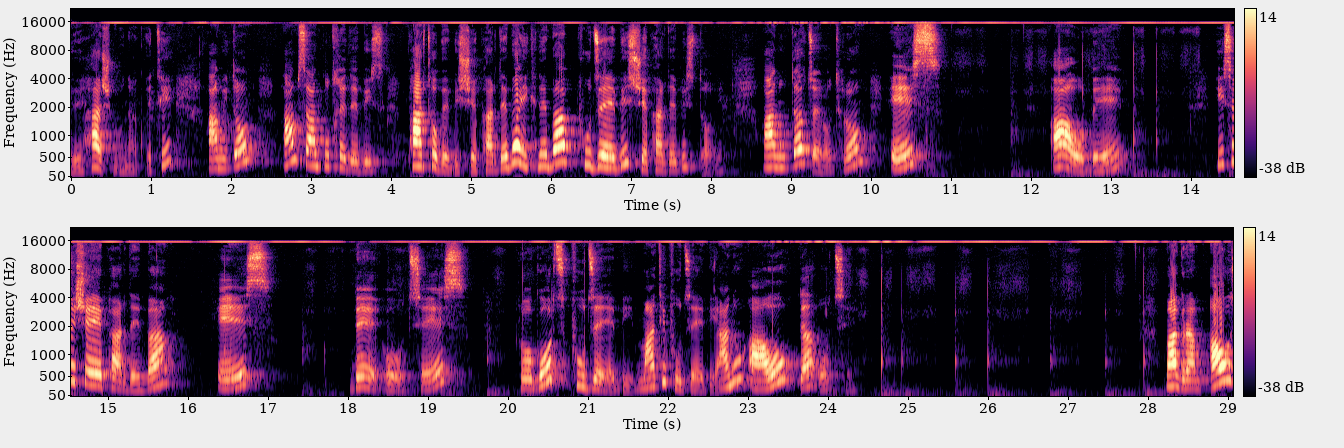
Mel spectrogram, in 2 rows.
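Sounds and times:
chalk scratching on a chalkboard: 10.4s - 14.8s, 17.4s - 20.8s, 23.9s - 28.3s.

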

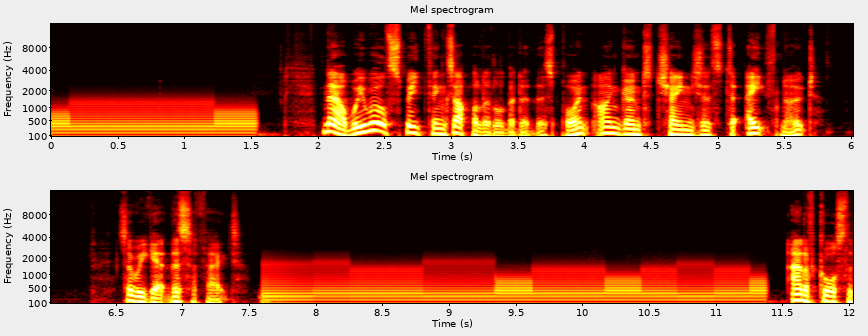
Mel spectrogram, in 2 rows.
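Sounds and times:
filtered synthesizer note: 0.0s - 1.6s, 7.6s - 11.6s.

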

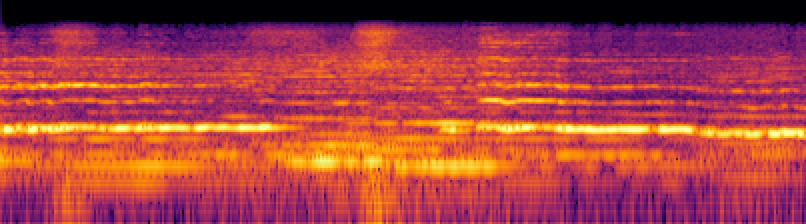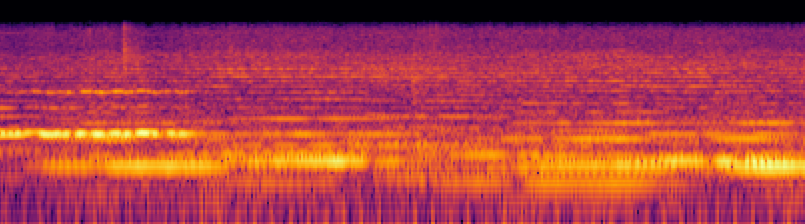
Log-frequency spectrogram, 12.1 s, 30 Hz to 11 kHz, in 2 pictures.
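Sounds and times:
slow sustained music: 0.0s - 12.0s.

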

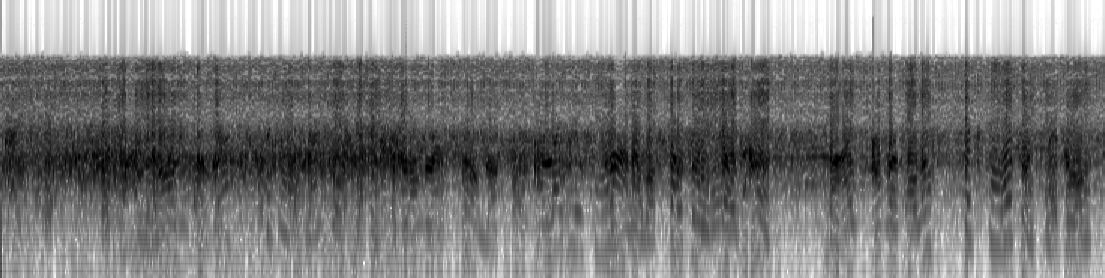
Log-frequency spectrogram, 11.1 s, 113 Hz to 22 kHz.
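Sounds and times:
man narrating over radio speaker: 0.0s - 11.0s.

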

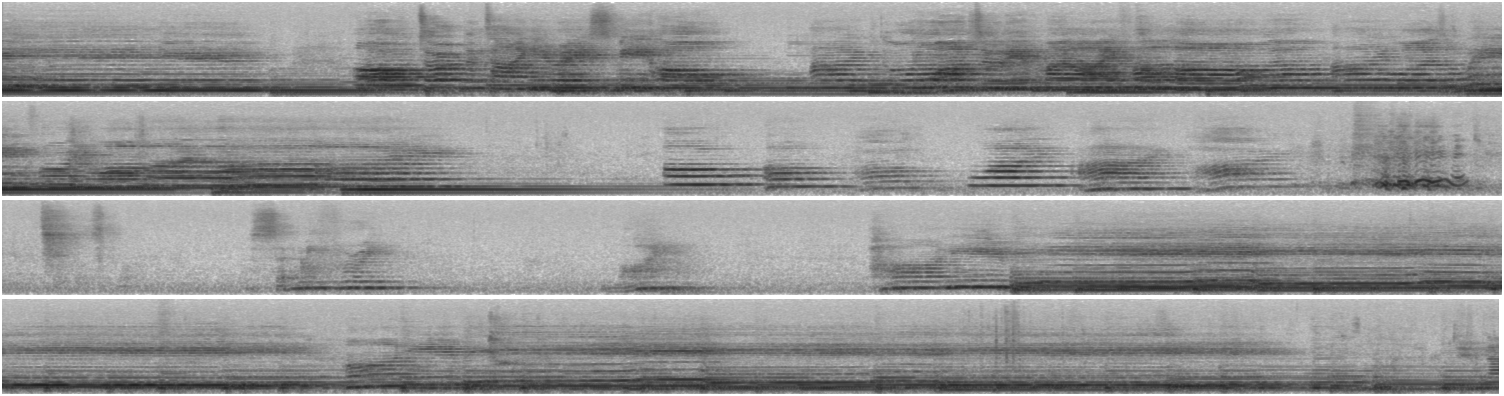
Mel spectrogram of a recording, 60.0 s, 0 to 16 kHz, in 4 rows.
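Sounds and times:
person singing long notes: 0.0s - 20.2s
live music held chords: 0.0s - 22.6s, 39.9s - 59.9s.

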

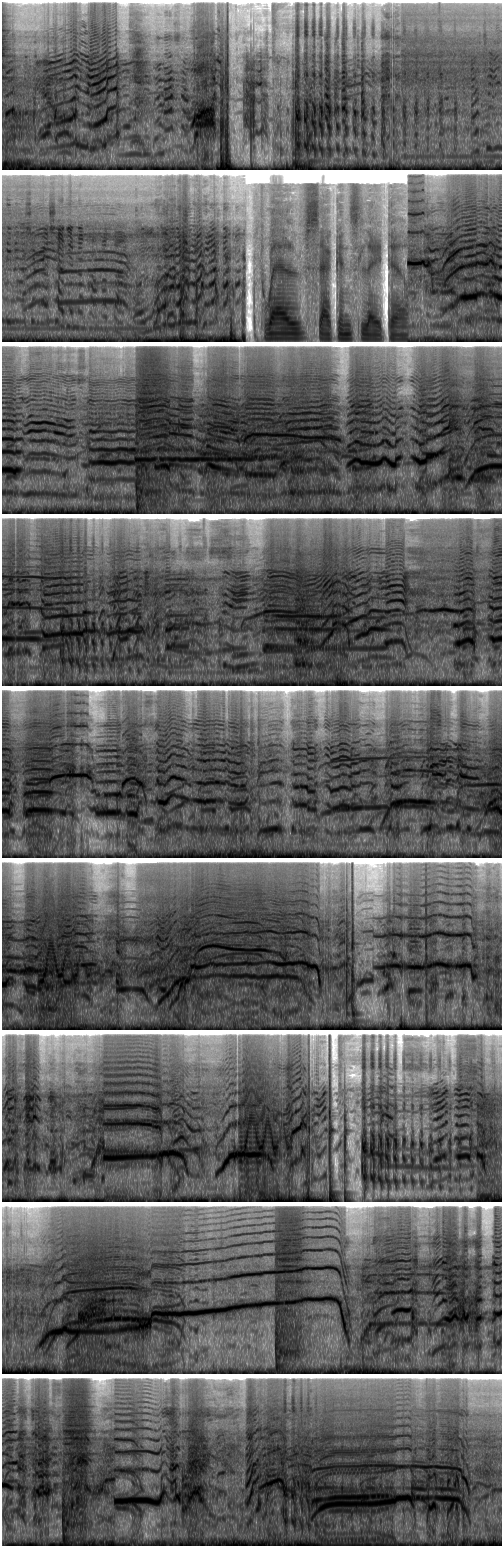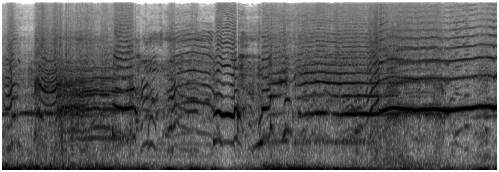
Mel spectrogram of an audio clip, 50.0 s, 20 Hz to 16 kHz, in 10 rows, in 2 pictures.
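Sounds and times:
women screaming and laughing: 0.0s - 7.4s, 9.1s - 49.9s.

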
